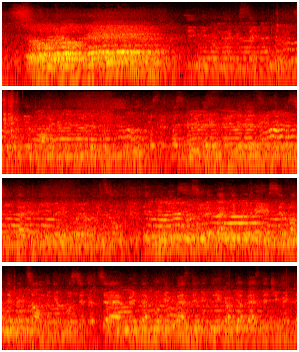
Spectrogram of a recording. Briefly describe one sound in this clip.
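A large mixed choir of young men and women sings together in a reverberant hall, swelling and softening.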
